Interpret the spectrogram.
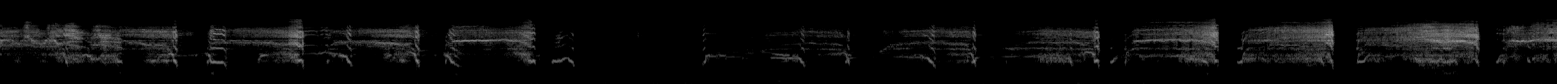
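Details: At a peregrine falcon nest in Reda on 4 May 2023, the male delivers prey and the female feeds the brood. A series of grating, scratchy calls comes in uneven bursts of about one a second, with a brief lull midway.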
